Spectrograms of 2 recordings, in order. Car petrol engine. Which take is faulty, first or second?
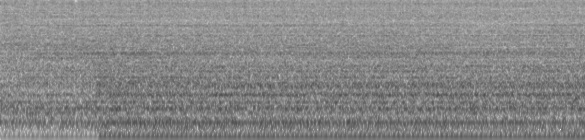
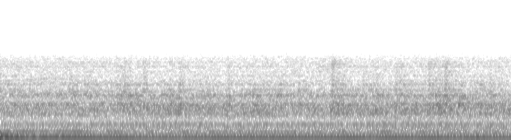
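second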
